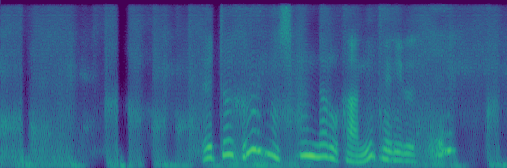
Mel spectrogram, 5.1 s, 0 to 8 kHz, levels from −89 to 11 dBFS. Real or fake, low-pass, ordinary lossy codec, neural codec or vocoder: fake; 7.2 kHz; none; codec, 24 kHz, 0.9 kbps, WavTokenizer, large speech release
